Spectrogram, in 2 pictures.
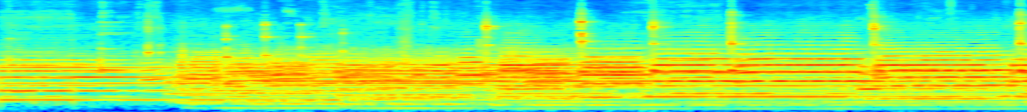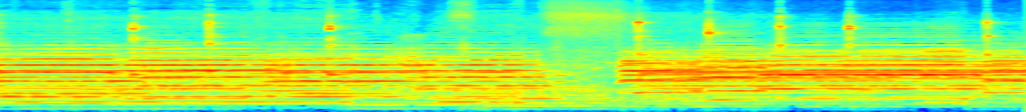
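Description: Brass and percussion orchestra playing: trumpets, trombones and tubas holding chords over percussion strokes, with the low brass coming in about a second in. The music breaks off briefly just after eight seconds, then the full band comes back in.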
